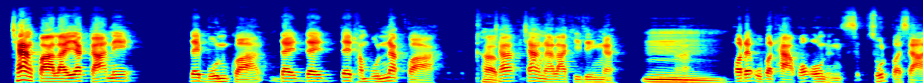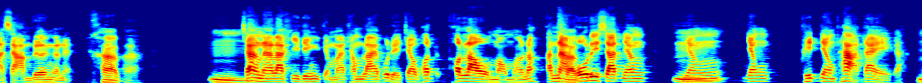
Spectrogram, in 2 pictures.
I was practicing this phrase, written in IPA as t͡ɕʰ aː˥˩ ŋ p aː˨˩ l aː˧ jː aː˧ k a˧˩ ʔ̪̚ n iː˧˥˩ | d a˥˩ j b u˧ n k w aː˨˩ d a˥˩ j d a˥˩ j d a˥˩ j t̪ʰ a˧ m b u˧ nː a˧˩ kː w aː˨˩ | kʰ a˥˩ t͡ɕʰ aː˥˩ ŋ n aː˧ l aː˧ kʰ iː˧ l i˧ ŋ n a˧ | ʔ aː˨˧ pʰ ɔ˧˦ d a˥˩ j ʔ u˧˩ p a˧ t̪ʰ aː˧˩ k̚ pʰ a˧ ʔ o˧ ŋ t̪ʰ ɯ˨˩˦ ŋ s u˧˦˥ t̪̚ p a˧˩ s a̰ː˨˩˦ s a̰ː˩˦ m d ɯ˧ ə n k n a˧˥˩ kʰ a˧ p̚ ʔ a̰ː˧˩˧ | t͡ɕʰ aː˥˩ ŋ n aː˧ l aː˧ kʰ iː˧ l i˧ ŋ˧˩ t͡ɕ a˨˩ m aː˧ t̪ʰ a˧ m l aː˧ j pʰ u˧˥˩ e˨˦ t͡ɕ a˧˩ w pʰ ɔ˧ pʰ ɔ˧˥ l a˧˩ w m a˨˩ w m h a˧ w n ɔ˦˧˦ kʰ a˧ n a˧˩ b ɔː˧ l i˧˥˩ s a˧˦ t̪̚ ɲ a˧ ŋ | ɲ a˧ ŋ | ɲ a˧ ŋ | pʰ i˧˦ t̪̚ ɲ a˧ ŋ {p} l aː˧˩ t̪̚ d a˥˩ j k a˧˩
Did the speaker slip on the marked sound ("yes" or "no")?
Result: yes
